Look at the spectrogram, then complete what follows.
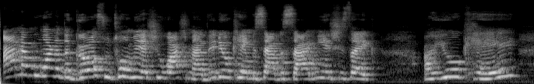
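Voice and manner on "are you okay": put-on slow, drawn-out drawl, much slower. Retelling a girl who checked on them, the speaker mimics slow, drawn-out speech. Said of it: "you took way too long to say that".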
